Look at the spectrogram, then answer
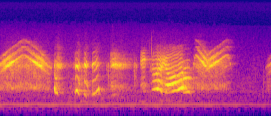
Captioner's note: laughing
